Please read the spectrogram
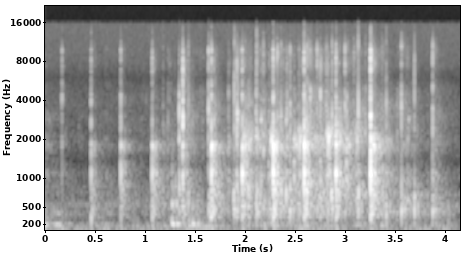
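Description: Applause from a small audience: a few separate claps at first, building to steady clapping about a second in, then dying away near the end.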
